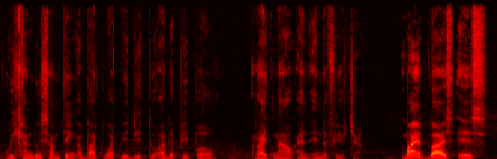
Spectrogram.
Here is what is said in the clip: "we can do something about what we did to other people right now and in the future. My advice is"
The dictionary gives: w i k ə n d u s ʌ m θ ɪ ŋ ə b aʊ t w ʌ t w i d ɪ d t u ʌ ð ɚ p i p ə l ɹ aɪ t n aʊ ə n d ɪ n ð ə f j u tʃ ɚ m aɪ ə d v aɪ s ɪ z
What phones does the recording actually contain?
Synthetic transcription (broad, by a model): w i k ə n d u s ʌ m t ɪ ŋ ə b aʊ t w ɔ t w i d ɪ d t u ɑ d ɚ p i p ə l ɹ aɪ t n aʊ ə n ɪ n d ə f j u tʃ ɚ m aɪ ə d v aɪ s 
